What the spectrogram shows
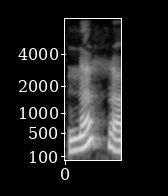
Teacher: नून की ज़बर को रा के साथ मिलाएंगे क्योंकि रा के पर भी शद है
